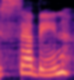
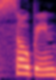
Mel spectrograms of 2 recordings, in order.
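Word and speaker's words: Soebbing: her name's stef stephanie sebbing i actually thought it was sobing but i watched one of her video posts last night it's s-o-e-b-b-i-n-g but it's pronounced sebbing and she's a young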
